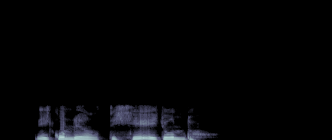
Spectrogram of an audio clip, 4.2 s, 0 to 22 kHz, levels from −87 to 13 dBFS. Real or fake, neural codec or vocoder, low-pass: real; none; 5.4 kHz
